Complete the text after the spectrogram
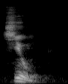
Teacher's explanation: Pertama adalah diftong bagi perkataan cium. Cium berbunyi-bunyi e dan u masih boleh dengar perbezaannya walaupun cepat diucapkan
